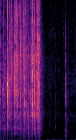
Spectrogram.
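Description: Light Seers Tarot cards are shuffled by hand: a dense, riffling burst close up, then a brief pause and a couple of faint card taps.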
